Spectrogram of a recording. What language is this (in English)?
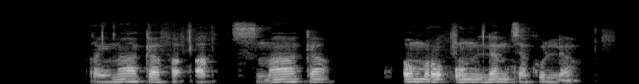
Arabic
